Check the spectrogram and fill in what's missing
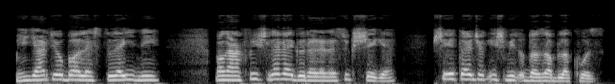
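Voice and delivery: a pushy woman cooing him toward the window; coaxing woman. Acted.

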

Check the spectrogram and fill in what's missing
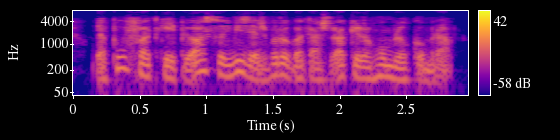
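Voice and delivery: ordinary delivery

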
